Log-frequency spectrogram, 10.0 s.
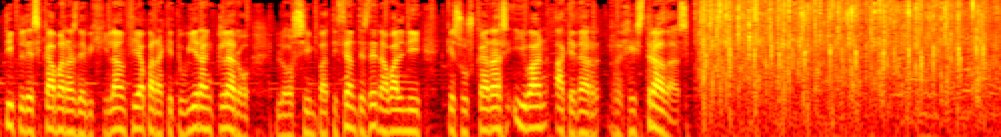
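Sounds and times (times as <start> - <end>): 
speech: 0.0 - 7.4
crowd applauding: 7.0 - 10.0.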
